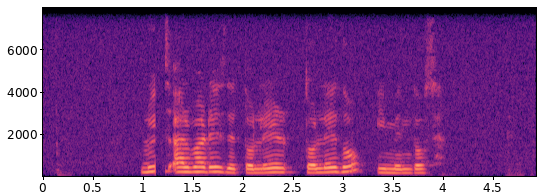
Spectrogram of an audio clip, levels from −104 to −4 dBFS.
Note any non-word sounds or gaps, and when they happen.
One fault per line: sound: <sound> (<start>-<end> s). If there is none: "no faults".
sound: dropout (1.1-1.2 s)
